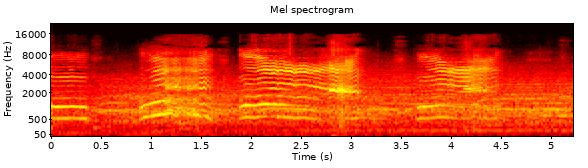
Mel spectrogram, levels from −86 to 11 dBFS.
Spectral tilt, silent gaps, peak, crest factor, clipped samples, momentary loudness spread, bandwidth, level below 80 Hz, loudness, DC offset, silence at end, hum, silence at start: 1 dB/octave; none; 0 dBFS; 16 dB; under 0.1%; 15 LU; 16 kHz; -56 dBFS; -13 LUFS; under 0.1%; 0 s; none; 0 s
